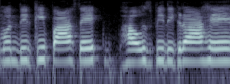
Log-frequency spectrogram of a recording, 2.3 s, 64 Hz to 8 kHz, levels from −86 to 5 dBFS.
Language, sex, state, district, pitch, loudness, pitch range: Hindi, female, Bihar, Kishanganj, 240 Hz, -19 LUFS, 235-245 Hz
